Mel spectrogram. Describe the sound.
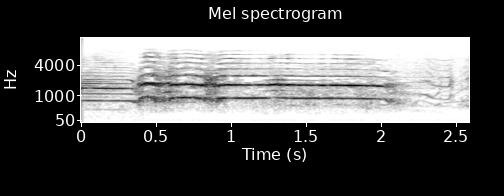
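A rooster crows in one long, sustained, nasal call of about a second and a half, steady in pitch and fairly loud, followed by a brief softer trailing sound.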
